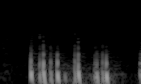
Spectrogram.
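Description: Stylus writing on a tablet screen, heard as a quick run of about eight soft, low knocks starting about half a second in.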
